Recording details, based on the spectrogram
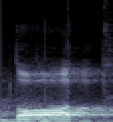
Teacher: দত অক্ষর মাড়ির দাঁতের গোড়া থেকে মোটা করে পড়তে হয়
